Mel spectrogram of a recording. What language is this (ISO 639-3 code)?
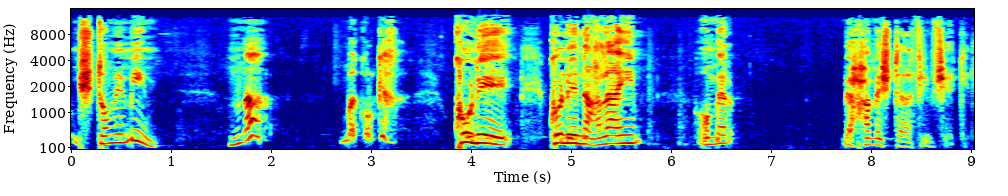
heb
